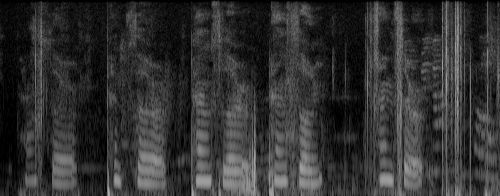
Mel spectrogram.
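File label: "pencil", spoken word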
